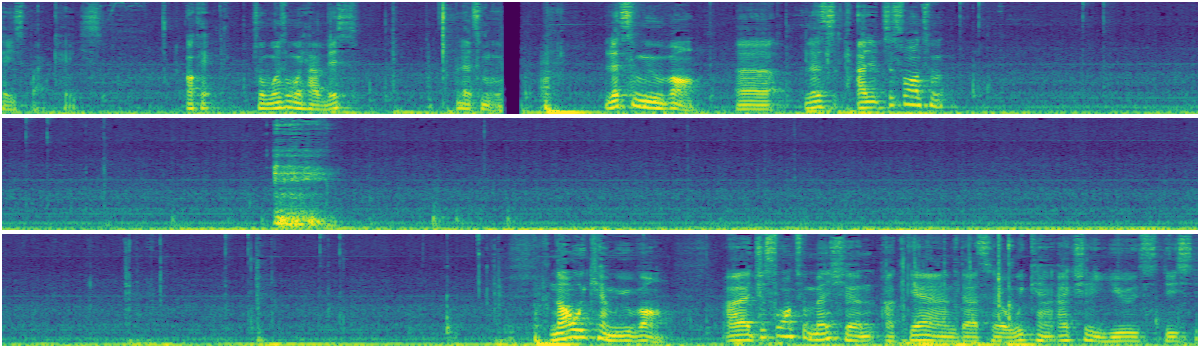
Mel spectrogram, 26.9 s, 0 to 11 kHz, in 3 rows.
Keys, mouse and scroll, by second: 3.9 ctrl+alt+shift+q, 5.4 middle click, 6.3 ctrl+a, 8.2-17.9 drag, 20.0 n, 21.8 ctrl+shift+q, 22.8 middle click, 23.7 ctrl+a.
